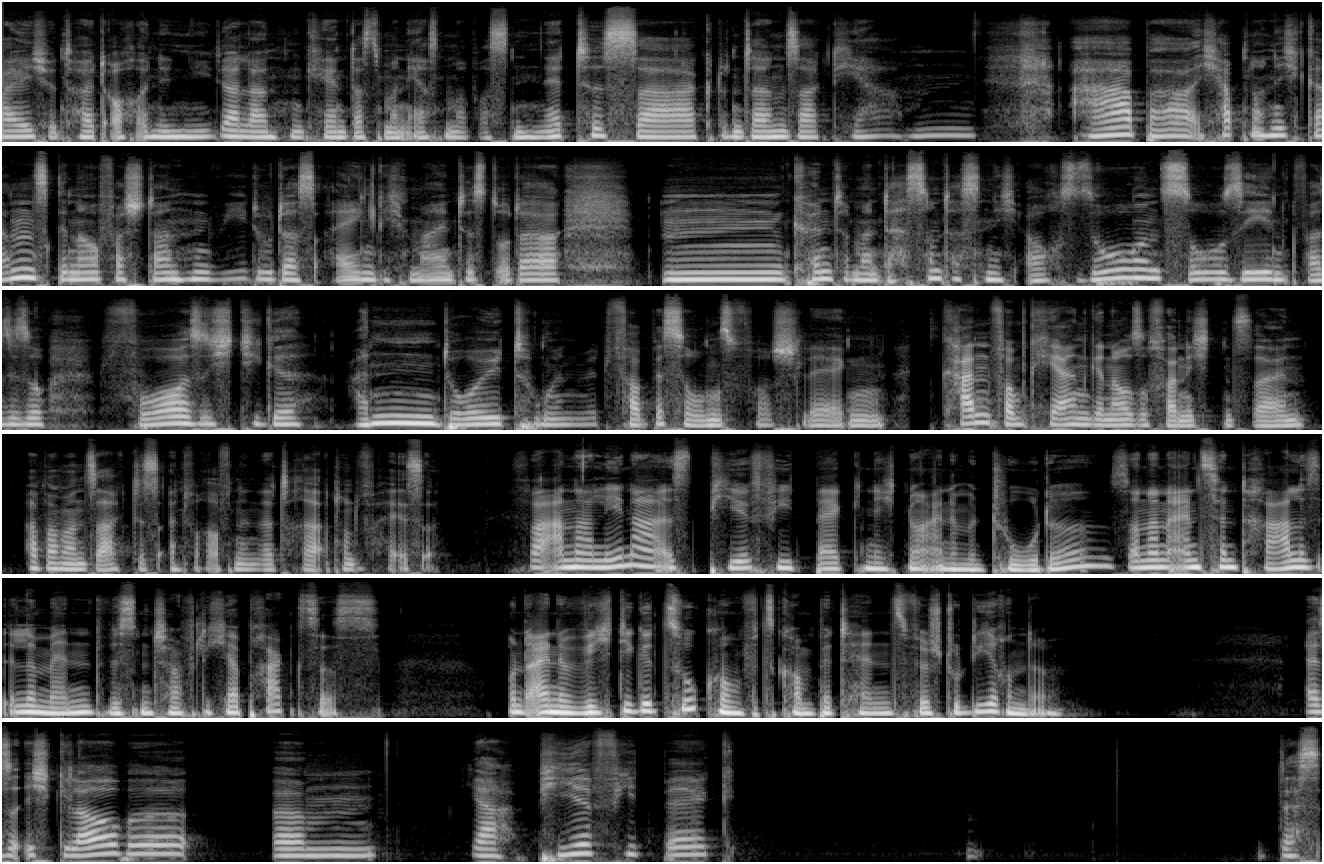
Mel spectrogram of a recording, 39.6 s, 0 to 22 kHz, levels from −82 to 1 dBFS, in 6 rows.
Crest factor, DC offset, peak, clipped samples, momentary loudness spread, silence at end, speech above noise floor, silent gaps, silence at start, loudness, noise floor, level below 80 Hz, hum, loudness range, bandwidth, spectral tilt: 18 dB; 0.3%; 0 dBFS; under 0.1%; 12 LU; 0 s; 56 dB; 17.74-17.82 s; 0 s; -19 LUFS; -75 dBFS; -44 dBFS; none; 7 LU; 18 kHz; -5.5 dB/octave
